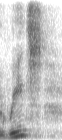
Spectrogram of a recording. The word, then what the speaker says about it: Reince: I would pronounce it Rinke, but it's probably Reince Priebus. First name is spelled R-E-I-N-C-E. Kelly was the former general and secretary of Homeland Security.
